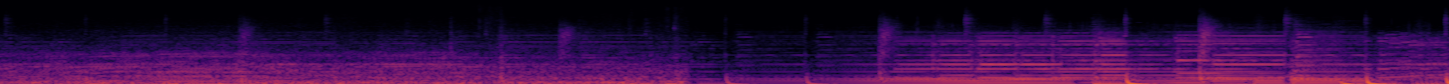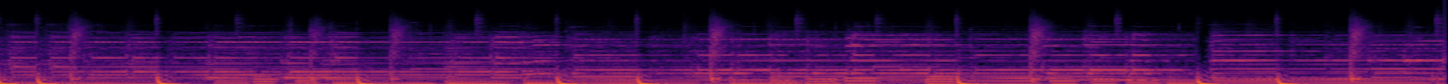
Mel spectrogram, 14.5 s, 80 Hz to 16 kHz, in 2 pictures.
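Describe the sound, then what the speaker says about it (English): A 2022 Skoda Kodiaq RS 2.0 TSI launches hard in Sport mode with traction control off; the engine roars loudly and climbs through rising revs with repeated gear shifts, close and continuous. "if I want to launch this RS Beast, I just shift it into Sport, turn off traction control"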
